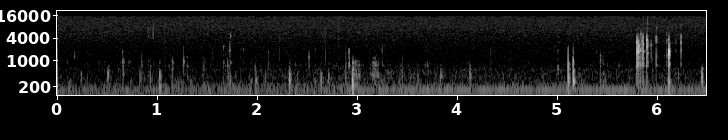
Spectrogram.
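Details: Stomach noises recorded through the night: irregular low gurgles and soft pops from an adult abdomen; ordinary bowel sounds of digestion (borborygmi).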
